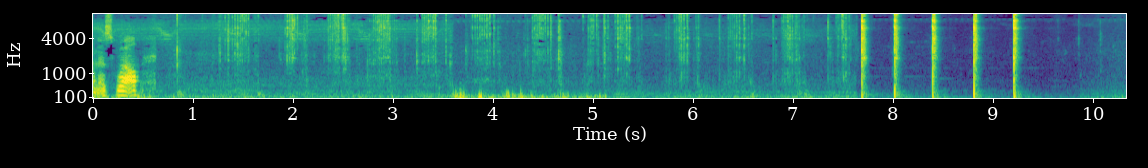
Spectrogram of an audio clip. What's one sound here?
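A ratchet wrench clicks quickly as it turns a bolt.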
